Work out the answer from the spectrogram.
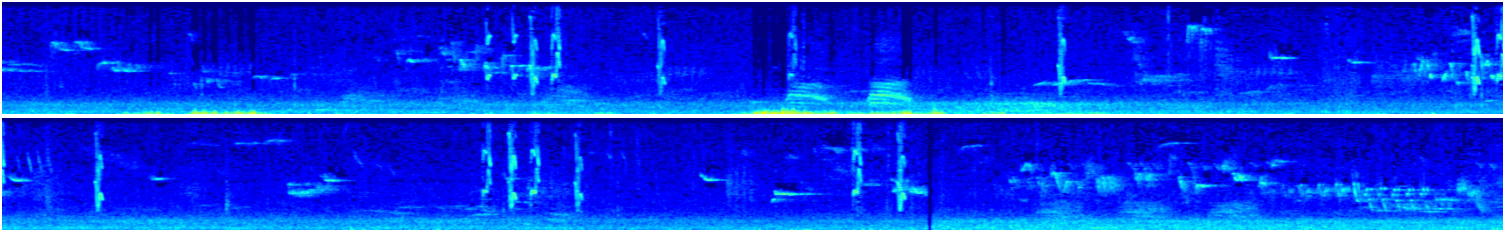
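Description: Birds calling: two loud clusters of calls, about two seconds in and again around eight to nine seconds in, with small birds chirping now and then over a steady background noise.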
